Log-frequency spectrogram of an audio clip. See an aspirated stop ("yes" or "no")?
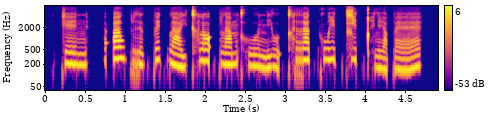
yes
